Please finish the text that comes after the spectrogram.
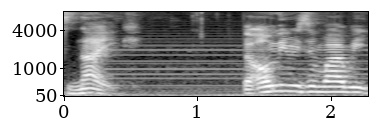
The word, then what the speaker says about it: Nike: can't use that because it's literally pronounced Nike by the own people who own it that's why we're saying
